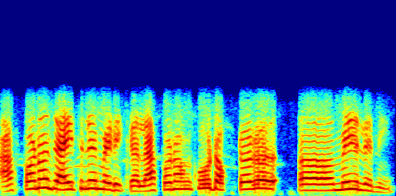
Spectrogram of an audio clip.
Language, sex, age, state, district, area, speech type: Odia, female, 18-30, Odisha, Jagatsinghpur, rural, conversation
